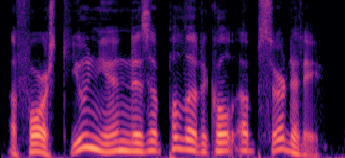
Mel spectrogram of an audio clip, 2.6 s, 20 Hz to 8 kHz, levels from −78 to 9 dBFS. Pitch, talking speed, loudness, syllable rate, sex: 150 Hz, 160 wpm, -16 LUFS, 6.6 syllables/s, male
